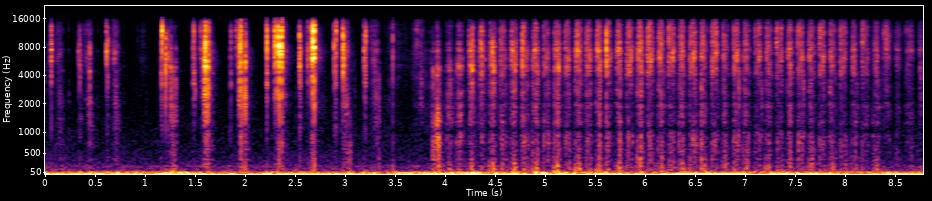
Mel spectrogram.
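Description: A solid oval black bar of soap is scraped and scratched with fingernails, shaving off soap. For the first four seconds, quick, separate, bright scratching strokes are heard. After that they blend into a steady, fast, bright scraping with a hiss.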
